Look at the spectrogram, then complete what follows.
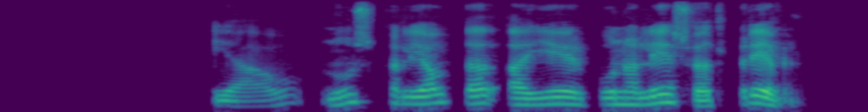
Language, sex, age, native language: Icelandic, male, 30-39, Icelandic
